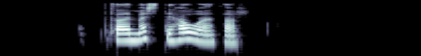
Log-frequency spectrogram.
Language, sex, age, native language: Icelandic, female, 50-59, Icelandic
